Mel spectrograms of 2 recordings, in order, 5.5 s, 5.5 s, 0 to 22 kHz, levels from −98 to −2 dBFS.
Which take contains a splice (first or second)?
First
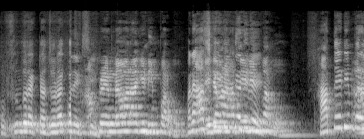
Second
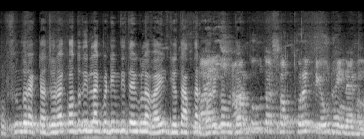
first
